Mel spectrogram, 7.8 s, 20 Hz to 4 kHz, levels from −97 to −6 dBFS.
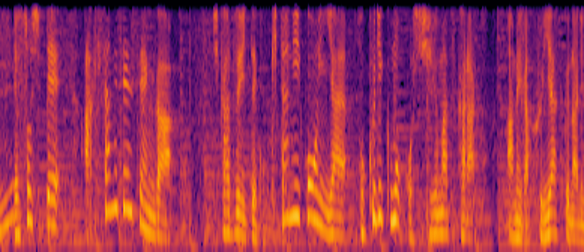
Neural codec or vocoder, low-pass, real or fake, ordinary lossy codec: none; 3.6 kHz; real; none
